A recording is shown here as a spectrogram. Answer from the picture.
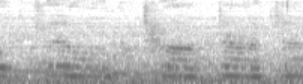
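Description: A child singing faintly in the background: a run of short notes, each sliding down in pitch, two or three a second.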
